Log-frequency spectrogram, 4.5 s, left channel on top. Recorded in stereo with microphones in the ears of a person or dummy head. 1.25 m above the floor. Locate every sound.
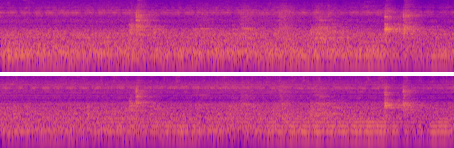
1.3 s scissors: 25° right (ahead or behind), 3 m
